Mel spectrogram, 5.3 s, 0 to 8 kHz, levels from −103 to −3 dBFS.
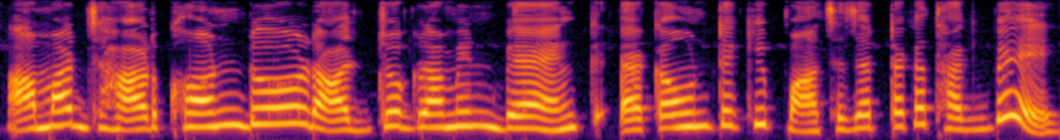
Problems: none marked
